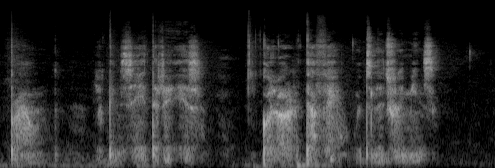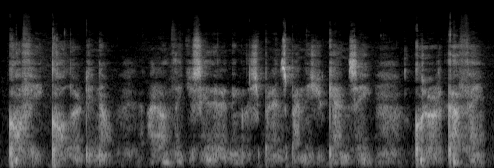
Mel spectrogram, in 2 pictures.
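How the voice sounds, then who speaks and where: A language teacher giving an ASMR vocabulary lesson in a breathy whisper, repeating words and spelling them out letter by letter. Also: pushed and bright.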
